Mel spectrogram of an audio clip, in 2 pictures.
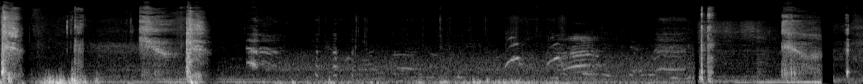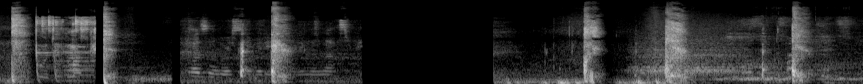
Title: Sneeze Compilation: Snëze pt.3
